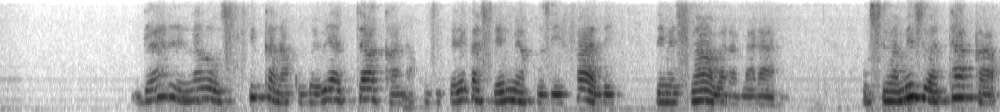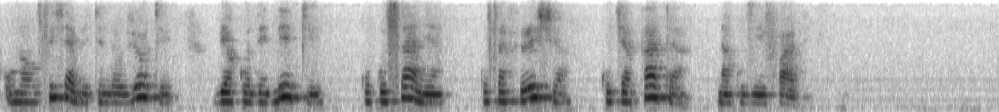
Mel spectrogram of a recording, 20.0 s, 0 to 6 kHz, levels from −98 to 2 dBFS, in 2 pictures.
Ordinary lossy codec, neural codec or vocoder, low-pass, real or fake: Opus, 16 kbps; none; 5.4 kHz; real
